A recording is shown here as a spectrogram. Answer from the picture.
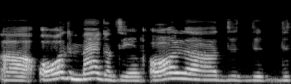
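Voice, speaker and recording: A woman speaks with an Italian accent. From Italy. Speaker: vlogger. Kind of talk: casual monologue vlog. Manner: hesitant, many fillers.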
